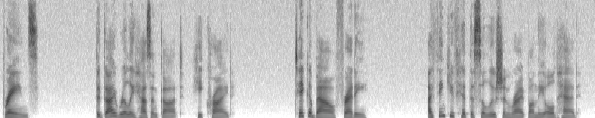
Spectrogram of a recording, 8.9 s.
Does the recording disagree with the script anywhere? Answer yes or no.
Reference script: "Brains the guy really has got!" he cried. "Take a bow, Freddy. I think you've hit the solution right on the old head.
yes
